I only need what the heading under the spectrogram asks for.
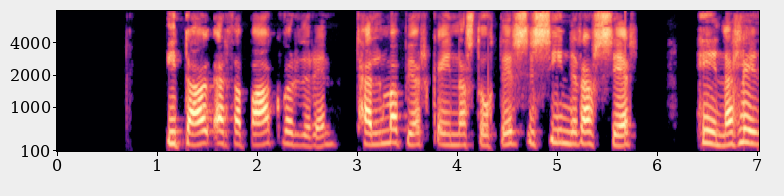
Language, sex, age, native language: Icelandic, female, 30-39, Icelandic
